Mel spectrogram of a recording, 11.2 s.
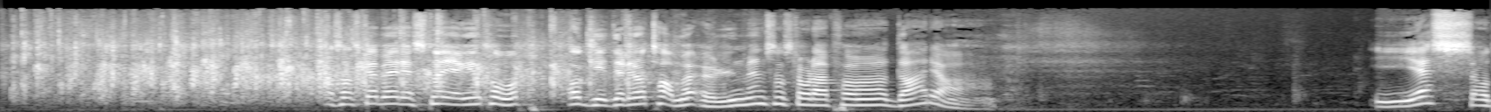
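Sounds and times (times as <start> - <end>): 
audience applause: 0.0 - 5.8
speech: 2.4 - 7.6, 10.3 - 11.1.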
